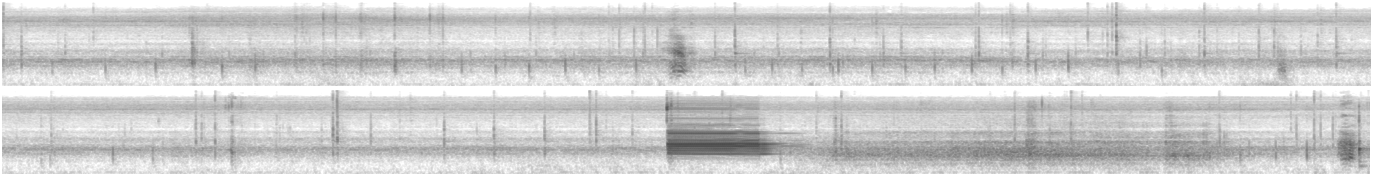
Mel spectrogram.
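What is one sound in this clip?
A handheld game console plays quiet game sounds through its small speaker.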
